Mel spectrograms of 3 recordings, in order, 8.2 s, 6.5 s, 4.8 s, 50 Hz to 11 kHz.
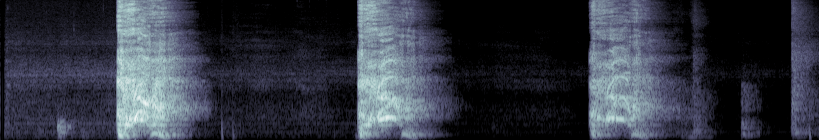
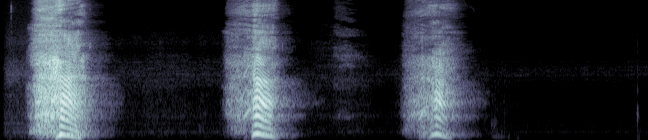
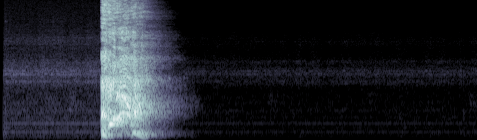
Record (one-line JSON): {"three_cough_length": "8.2 s", "three_cough_amplitude": 30823, "three_cough_signal_mean_std_ratio": 0.32, "exhalation_length": "6.5 s", "exhalation_amplitude": 32377, "exhalation_signal_mean_std_ratio": 0.29, "cough_length": "4.8 s", "cough_amplitude": 32768, "cough_signal_mean_std_ratio": 0.25, "survey_phase": "beta (2021-08-13 to 2022-03-07)", "age": "65+", "gender": "Male", "wearing_mask": "No", "symptom_none": true, "smoker_status": "Never smoked", "respiratory_condition_asthma": false, "respiratory_condition_other": false, "recruitment_source": "REACT", "submission_delay": "2 days", "covid_test_result": "Negative", "covid_test_method": "RT-qPCR", "influenza_a_test_result": "Negative", "influenza_b_test_result": "Negative"}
